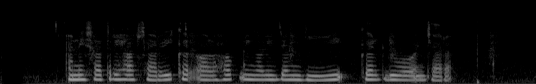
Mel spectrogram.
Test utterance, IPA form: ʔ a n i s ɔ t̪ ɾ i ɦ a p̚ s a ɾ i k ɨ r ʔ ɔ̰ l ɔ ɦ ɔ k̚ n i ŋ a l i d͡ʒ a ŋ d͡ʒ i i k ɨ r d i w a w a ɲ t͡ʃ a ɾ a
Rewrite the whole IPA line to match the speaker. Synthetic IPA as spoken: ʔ a n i s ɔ t̪ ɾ i ɦ a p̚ s a ɾ i k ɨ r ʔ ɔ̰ l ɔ ɦ ɔ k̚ n i ŋ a l i d͡ʒ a ŋ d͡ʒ i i k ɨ r d i w a w a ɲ t͡ʃ a ɾ a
